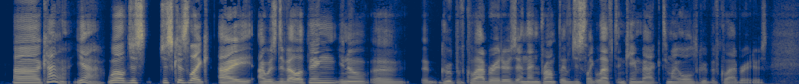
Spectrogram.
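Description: A man with a fairly high pitch talks in a normal speaking voice at a fairly quick pace, with ordinary pitch variation. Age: 30s. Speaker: music producer. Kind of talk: casual chat.

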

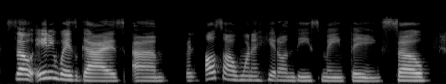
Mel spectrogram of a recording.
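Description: Dry and close with no echo over a quiet background, an ordinary speaking voice carries ordinary pitch variation. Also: woman. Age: 30s. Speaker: podcast host and packaging consultant. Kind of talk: solo podcast monologue. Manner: casual, conversational.

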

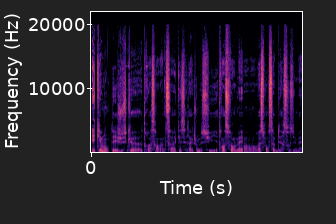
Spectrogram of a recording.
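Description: This man's voice has vocal fry. He talks at a fairly quick pace. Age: 30s. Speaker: entrepreneur, former HR director. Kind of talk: interview.

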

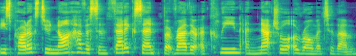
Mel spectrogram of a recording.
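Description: This woman uses a normal speaking voice with fairly high pitch, ordinary pitch variation and a moderate pace. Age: 30s. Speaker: hair care podcaster. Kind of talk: product review. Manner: scripted reading.

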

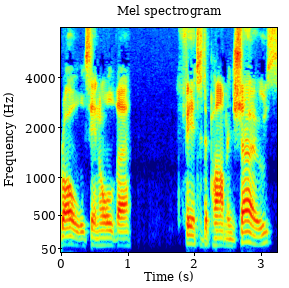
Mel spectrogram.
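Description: With a British accent, a man talks at a moderate pace and with ordinary pitch variation. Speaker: actor. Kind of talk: casual chat. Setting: video call.

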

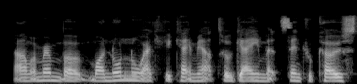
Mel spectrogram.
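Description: A woman speaks with an Australian accent, the sound dry and close with no echo. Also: quiet background. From Western Sydney, Australia. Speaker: football coach and former player. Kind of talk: interview.

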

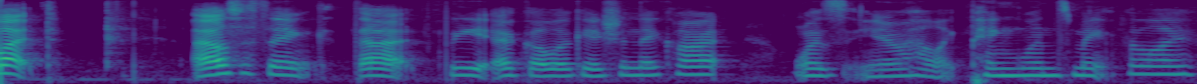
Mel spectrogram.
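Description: Here is a plain, everyday voice, a woman's, at a fairly high pitch and a moderate pace. Her intonation stays fairly even while her loudness swings widely. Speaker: podcast guest panelist. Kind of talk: casual chat.

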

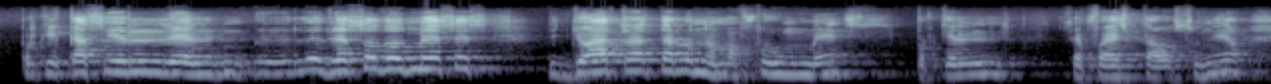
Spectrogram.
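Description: Amid noticeable background noise and audible room echo, a woman speaks at a moderate pace with a fairly high pitch and ordinary pitch variation. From Mexico, San Luis Potosí (Matehuala). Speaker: community center worker. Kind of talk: personal testimony interview.

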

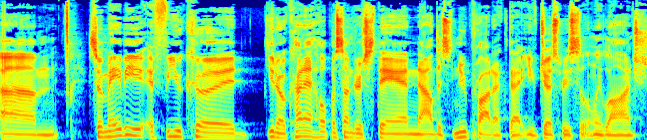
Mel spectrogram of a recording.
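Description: A man with a normal speaking voice talks at a moderate pace with hardly any pauses and very even loudness. His fairly low pitch has lively intonation. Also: very clean recording, silent background. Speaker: podcast host. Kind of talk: casual interview.

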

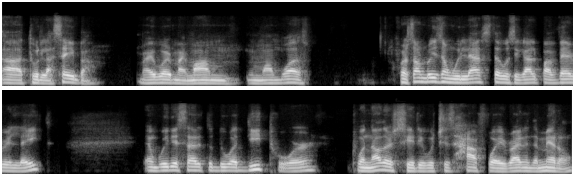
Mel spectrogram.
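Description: Against a quiet background, a man with a Spanish accent talks with fairly even intonation. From Honduras. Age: 30s. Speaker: radio host. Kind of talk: casual interview. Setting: video call. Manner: halting, many fillers and repetitions.

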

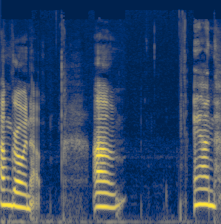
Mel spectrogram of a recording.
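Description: With a Canadian accent, a woman speaks in a high pitch. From Canada. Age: 20s. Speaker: podcast host. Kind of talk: casual chat. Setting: late at night. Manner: frequent laughter.

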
